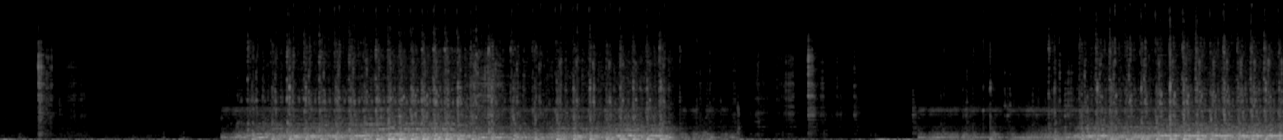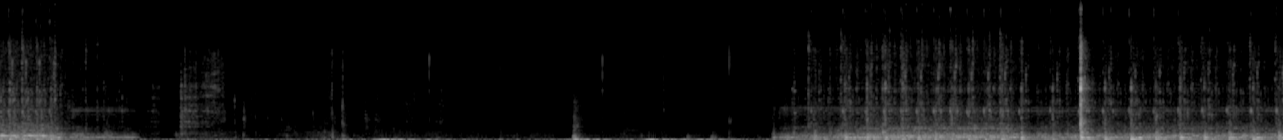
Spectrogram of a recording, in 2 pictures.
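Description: A sewing machine stitches a large fabric bag in runs of steady mechanical whirring, separated by short quiet pauses as the fabric is shifted, heard close and fairly soft with no talking.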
